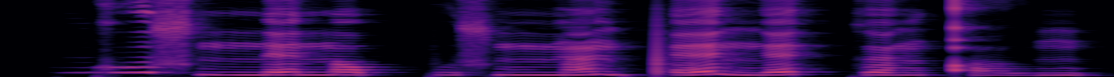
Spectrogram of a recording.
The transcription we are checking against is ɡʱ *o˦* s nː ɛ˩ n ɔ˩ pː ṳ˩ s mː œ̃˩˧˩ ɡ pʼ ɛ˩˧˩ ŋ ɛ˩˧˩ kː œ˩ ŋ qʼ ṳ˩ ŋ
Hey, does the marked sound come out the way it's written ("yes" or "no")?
no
